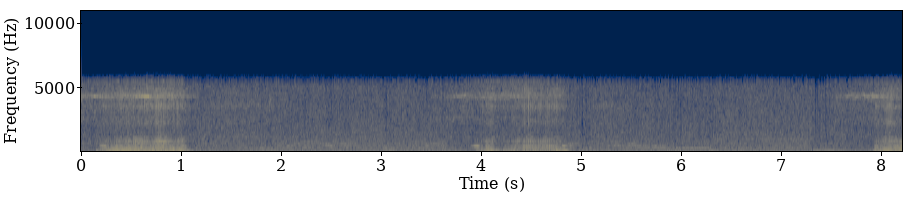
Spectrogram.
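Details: Husband asleep: soft, short snores about every four seconds over a steady background hiss; quiet snoring.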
